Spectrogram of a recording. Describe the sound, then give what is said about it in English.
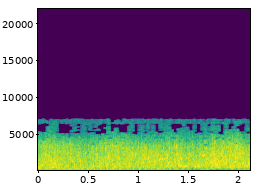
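A motorboat engine idles steadily with a low, pulsing chug, mixed with wind and water noise. It stays loud and even throughout, with no voices. “The motor's died, and the boat's drifting.”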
